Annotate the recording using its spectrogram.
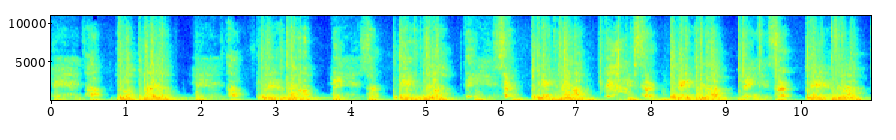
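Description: A group of children playing hand drums (djembes and congas) in a repeating low–high–low stroke pattern with a rest on the raised-hands beat. Voices chant along and repeat the phrase about every two seconds.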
